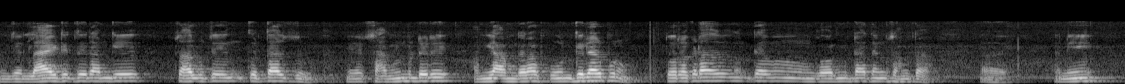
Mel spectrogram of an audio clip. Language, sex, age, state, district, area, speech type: Goan Konkani, male, 45-60, Goa, Canacona, rural, spontaneous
